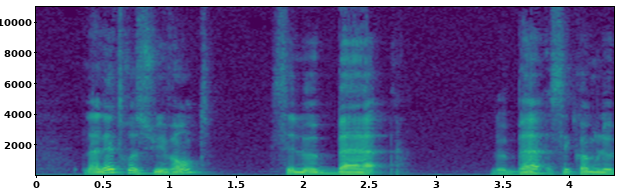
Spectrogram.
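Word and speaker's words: باء: Là, c'est comme un B en français. Sauf qu'on dit ba. La lettre, elle s'appelle ba.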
